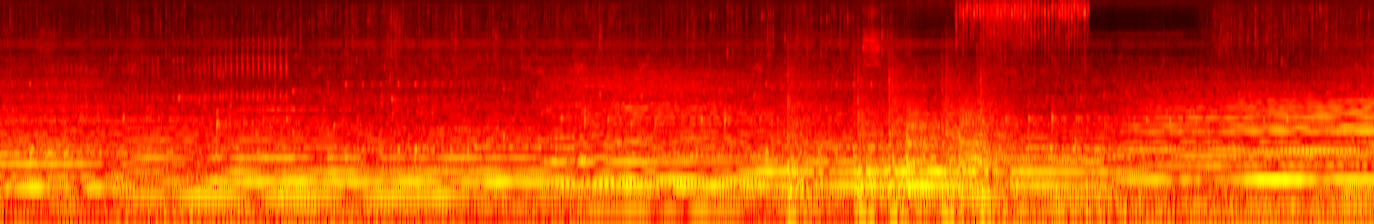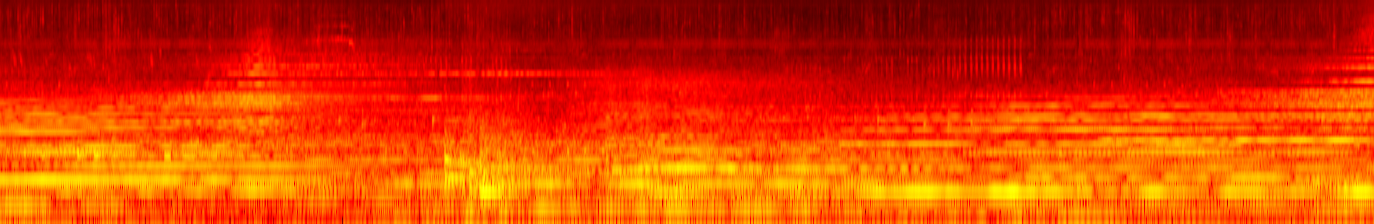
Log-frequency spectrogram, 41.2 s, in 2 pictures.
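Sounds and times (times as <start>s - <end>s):
swamp ambience: 0.0s - 41.2s.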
